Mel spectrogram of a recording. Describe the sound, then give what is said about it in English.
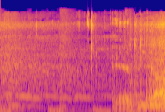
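Outdoors, a motorbike ridden by a man hums steadily, its pitch sliding lower before revving back up, with a person talking over the later part of the sound. “As you guys know, I'm sitting outside doing my podcast and I have some guy over here on the motorbike.”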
